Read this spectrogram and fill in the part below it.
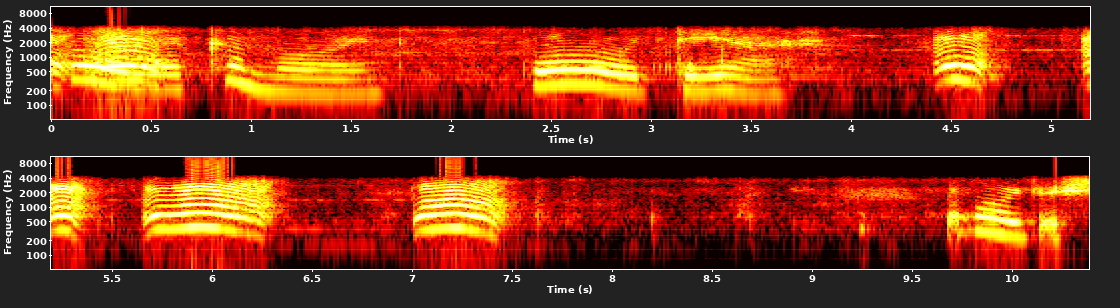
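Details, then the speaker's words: An infant who has hiccups cries and fusses in repeated rising-falling bursts with pauses, in a small room, while an adult soothes him. "Hey, come on. Stop your greeting."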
